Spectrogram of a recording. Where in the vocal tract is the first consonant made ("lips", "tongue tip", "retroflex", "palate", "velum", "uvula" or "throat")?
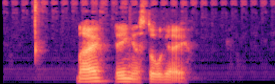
tongue tip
